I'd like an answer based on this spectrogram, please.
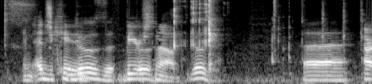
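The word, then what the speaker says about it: Gose: A goza. A goza. Is it goza? Yes. we Rhymes confirm that? rhymes with Rosa.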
